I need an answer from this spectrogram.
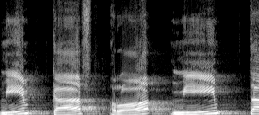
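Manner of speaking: each letter name stretched, as in "মিম"; drawn-out letter names. Shown as a demonstration. Teacher lists the word's letters, each like "মিম" drawn out. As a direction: say "কাফ" long and separate. Naming letters one by one for learners.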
